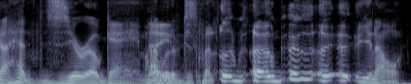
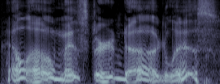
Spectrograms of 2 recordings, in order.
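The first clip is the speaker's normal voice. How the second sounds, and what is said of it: Imitates Mr. Haney character voice. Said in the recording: “It's from Green Acres... it's Mr. Haney”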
